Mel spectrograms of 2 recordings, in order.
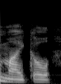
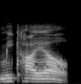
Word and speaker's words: Mikayel: what is it well you can call me Michael but uh in my country it's called Mikhail but uh okay okay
